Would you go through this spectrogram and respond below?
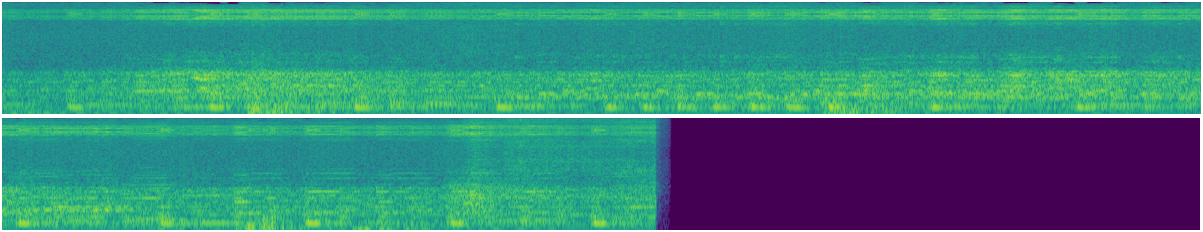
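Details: Rhythmic music with a steady beat and a low bass line fills the first nine seconds, then cuts to silence; no animal sound is heard.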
